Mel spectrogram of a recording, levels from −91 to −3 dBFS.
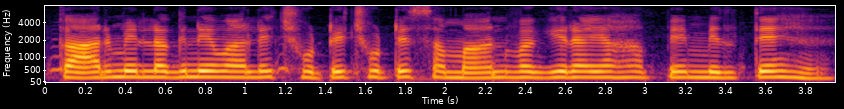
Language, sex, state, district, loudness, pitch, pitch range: Hindi, female, Bihar, West Champaran, -17 LUFS, 225 Hz, 220-230 Hz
